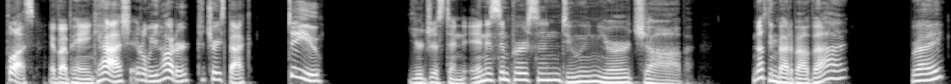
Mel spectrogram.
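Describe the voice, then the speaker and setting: A flirtatious supervillain played by a man speaks straight to the listener in an audio roleplay, recorded dry. His intonation swings widely as he coaxes and teases, with playful, drawn-out pauses. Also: fairly high pitch, sing-song, no echo. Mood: sly, coaxing. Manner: coaxing, playful, hesitant pauses and drawn-out teasing. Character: smooth-talking, flirtatious adult male supervillain, teasing and persuasive.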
